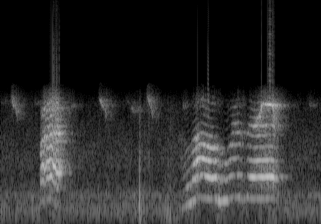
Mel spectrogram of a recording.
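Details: Pet blue-and-gold macaw with a cold mimicking a cough: a short, harsh, noisy cough-like burst, then a longer harmonic, voice-like squawk in two parts, over faint chirping in the background.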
